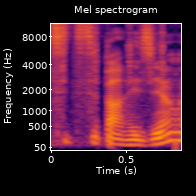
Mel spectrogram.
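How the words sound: The t sounds are pronounced like ts. This is how Quebecers say it. "ils mettent souvent des S après les T"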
